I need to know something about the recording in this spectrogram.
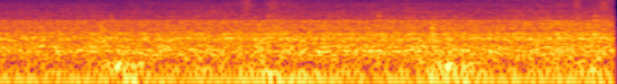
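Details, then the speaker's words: Honda Odyssey with intermittent no-crank no-start, after starter replacement: starts first try, then short steady, even idle with smooth drone, no stumble; healthy. "crank it perfect it's started first try first try okay turn it off try it again perfect"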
